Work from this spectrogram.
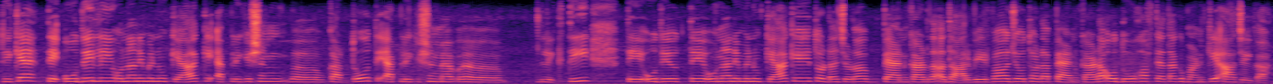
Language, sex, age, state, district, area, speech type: Punjabi, female, 18-30, Punjab, Ludhiana, urban, spontaneous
